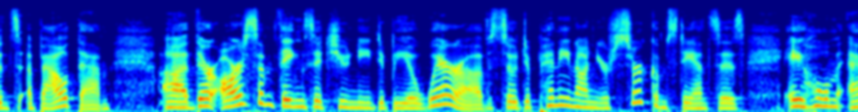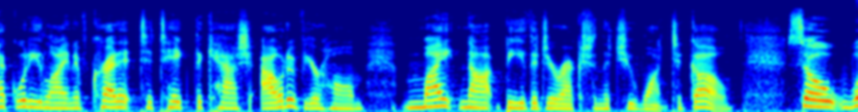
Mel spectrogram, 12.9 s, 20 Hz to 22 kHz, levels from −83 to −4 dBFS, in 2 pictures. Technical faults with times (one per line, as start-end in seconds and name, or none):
none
